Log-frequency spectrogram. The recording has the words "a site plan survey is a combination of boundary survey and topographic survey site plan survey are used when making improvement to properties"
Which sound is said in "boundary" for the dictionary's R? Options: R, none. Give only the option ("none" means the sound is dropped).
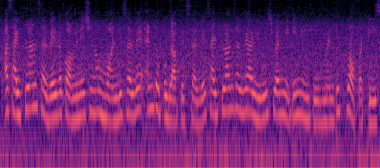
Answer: none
